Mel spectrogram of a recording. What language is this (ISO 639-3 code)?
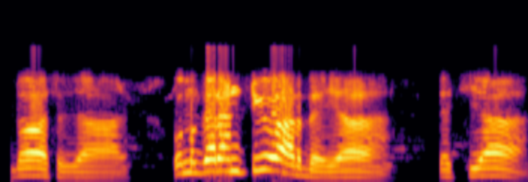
mai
